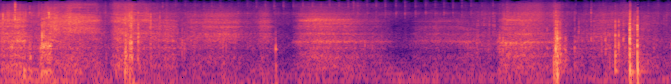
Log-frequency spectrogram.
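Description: Downhill mountain bike rolling over a dirt trail: a steady rush of tyre and rattle noise, with a few sharp knocks as it hits bumps.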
